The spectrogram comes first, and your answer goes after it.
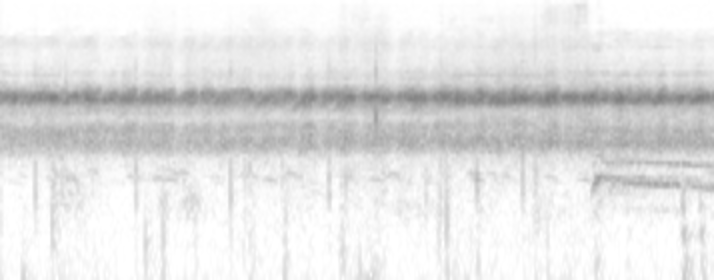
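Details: Frogs croaking together at night in a rural mountain area, a sound of this season only; a steady dense chorus with scattered clicks and thumps from footsteps as someone creeps closer.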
